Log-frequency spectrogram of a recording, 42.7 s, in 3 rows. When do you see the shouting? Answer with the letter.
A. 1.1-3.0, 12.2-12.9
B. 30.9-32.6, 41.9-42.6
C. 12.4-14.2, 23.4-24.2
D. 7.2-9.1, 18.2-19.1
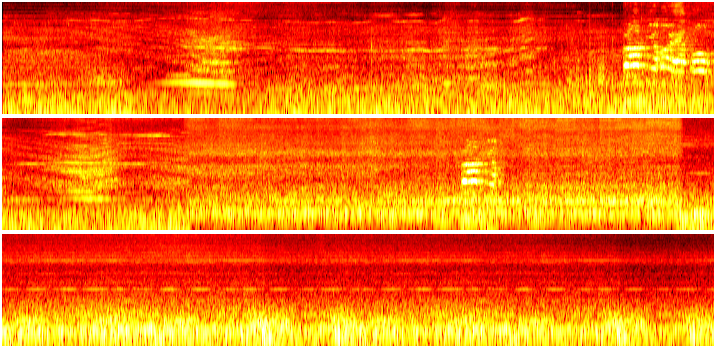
C.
